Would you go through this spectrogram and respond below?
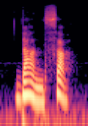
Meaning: to dance
- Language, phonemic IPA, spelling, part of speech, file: Swedish, /²danːsa/, dansa, verb, Sv-dansa.ogg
